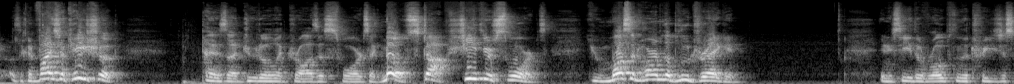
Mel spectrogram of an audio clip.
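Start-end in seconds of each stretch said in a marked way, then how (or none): 0.3-1.3 high, loud cry of a name; alarmed shout. Acted. Soldier calls to advisor attacked by dragon, alarmed shout. 3.8-7.4 high, loud order to halt; shouted command. Acted. Ordering soldiers not to harm the dragon, shouted.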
